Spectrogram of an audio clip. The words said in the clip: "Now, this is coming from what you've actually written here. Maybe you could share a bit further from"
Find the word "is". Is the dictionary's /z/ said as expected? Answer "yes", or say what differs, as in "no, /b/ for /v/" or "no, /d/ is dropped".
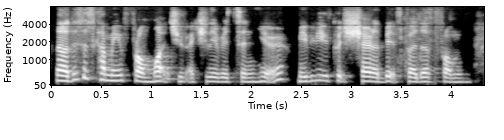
no, /s/ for /z/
